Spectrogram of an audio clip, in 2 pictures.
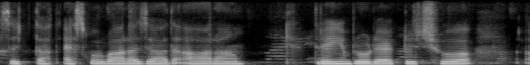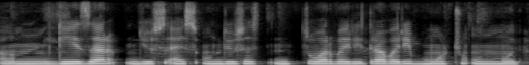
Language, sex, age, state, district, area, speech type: Kashmiri, female, 18-30, Jammu and Kashmir, Kulgam, rural, spontaneous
